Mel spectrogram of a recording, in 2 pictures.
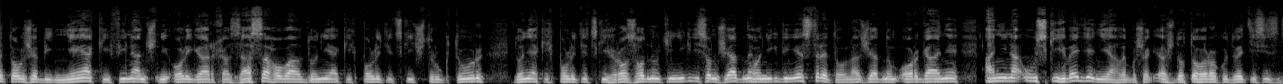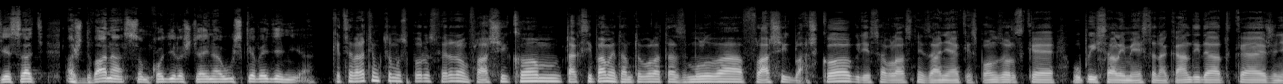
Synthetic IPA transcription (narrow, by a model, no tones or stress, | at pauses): t̪ɔlʒɛbiɲɛakiːfinant͡ʃniːʔɔliɡaɾxazasaɦɔʋald̪ɔɲɛakiːxpɔlit̪it͡skiːxʃt̪ɾukt̪uːɾ | d̪ɔɲɛakiːxpɔlit̪it͡skiːɣɾɔzɦɔd̪nuciːɲiɡd̪isɔmʒɪad̪nɛɦɔɲiɡd̪iɲɛst̪ɾɛt̪ɔlna̰ʒɪad̪̚nɔmɔɾɡaːɲɛ | ʔaɲinaʔuːskiːɣʋɛɟɛɲɪaɦlɛbɔfʃaɡaʒd̪ɔt̪ɔɦɔɾɔkud̪ʋɛcisiːd͡zɟɛsacaʒd̪ʋanaːssɔmxɔɟilɛʃcɛajnauːskɛːʋɛɟɛɲɪa̰kɛcsaʋɾaːcimk̚t̪ɔmuspɔɾusfɛɾɛɾɔmflaʃikɔmt̪aksipamɛt̪aːmt̪ɔbɔlat̪aːzmluʋaflaʃiɡ̚bla̰ʃkɔɡɟɛsaʋlastɲɛzaɲɛakɛːspɔnzɔɾskɛːupiːsalimɪɛst̪anakand̪id̪aːt̪kɛʒɛ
